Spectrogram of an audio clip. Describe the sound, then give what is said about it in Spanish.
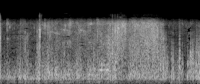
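Strong wind at about 45 km/h in Comodoro buffets the microphone with a loud, steady, rushing roar, swelling and easing in gusts throughout. “está soplando bastante viento, así que te dejo un audio con estos 45 kilómetros por hora de viento, unos 10 grados”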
